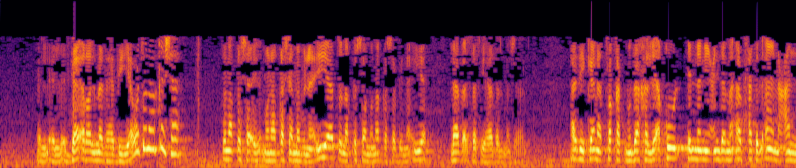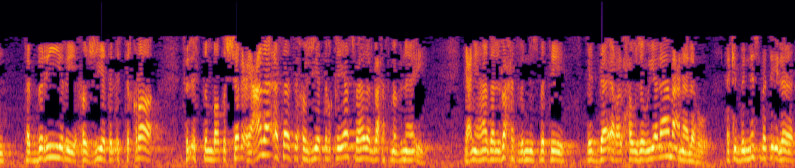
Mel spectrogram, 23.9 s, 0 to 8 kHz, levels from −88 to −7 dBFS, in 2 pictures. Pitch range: 135-180 Hz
